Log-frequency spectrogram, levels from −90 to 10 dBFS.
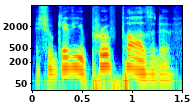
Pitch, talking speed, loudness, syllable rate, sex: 120 Hz, 240 wpm, -17 LUFS, 6.4 syllables/s, male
